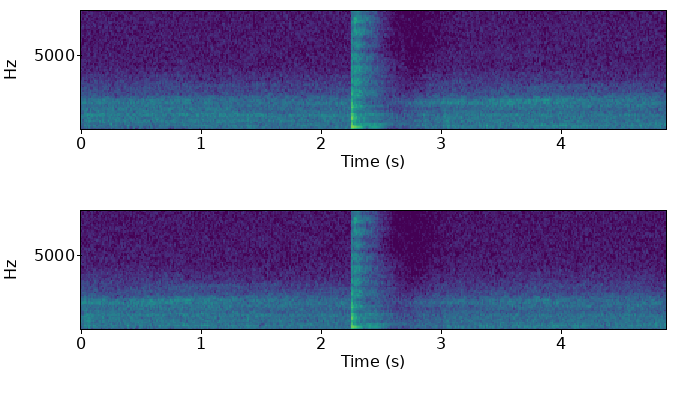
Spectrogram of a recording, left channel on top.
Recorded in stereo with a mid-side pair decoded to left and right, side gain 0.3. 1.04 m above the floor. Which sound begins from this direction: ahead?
A snare drum, at 2.3 s.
